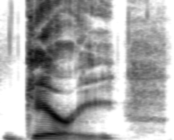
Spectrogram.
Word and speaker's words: Gerry: The term gerrymandering comes from Massachusetts Governor Elbridge Gerry, spelled Jerry but pronounced Gerry,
